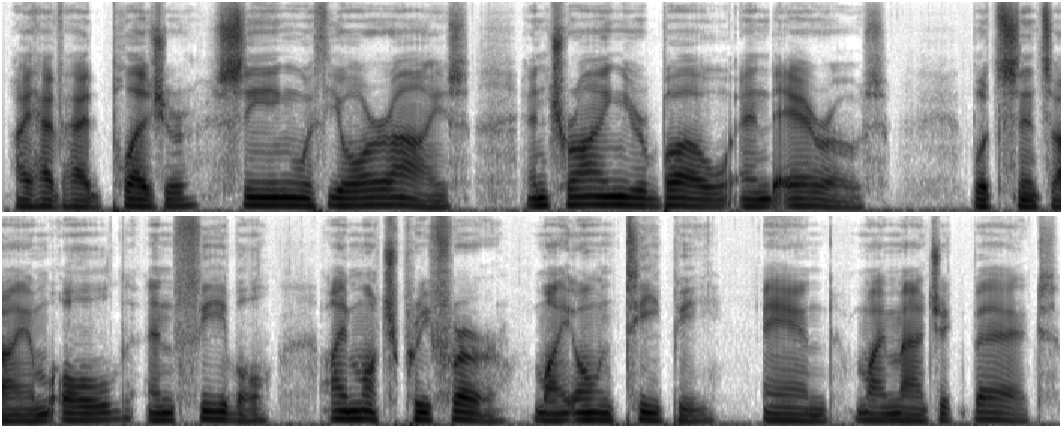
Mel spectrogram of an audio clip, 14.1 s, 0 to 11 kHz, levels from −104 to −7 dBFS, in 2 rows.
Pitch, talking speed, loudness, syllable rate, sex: 105 Hz, 130 wpm, -15 LUFS, 3.3 syllables/s, male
